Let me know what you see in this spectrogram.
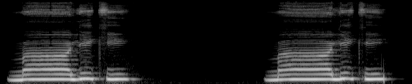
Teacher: یہاں پر میم کو ہم 2 کاؤنٹ لمبا پڑھیں گے، یعنی ڈبل کاؤنٹ پڑھیں گے۔ میم زبر ما سنگل کاؤنٹ ہے اور میم زبر الف سکون ما ڈبل کاؤنٹ ہے۔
